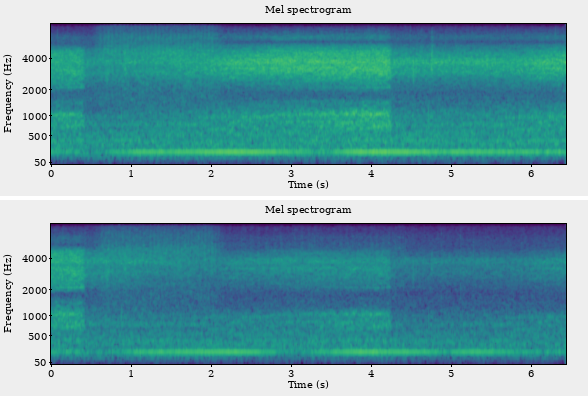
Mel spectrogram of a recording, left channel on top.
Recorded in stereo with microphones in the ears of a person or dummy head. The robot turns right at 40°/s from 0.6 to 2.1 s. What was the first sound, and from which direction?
A vehicle, 10° right.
